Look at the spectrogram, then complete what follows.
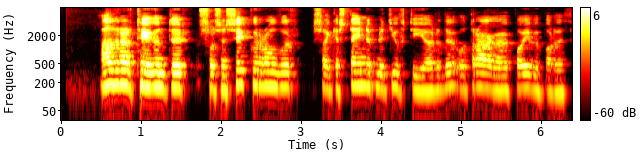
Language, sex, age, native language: Icelandic, female, 60-69, Icelandic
